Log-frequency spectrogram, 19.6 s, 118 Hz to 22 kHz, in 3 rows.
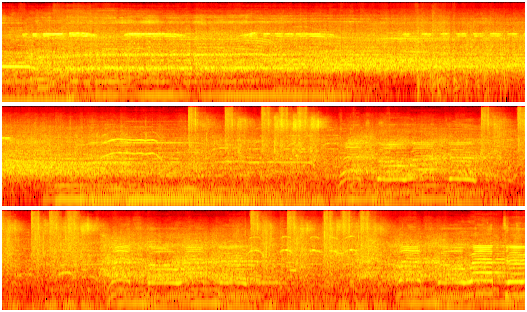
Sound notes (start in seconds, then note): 7.8 cheering; 8.7 applause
